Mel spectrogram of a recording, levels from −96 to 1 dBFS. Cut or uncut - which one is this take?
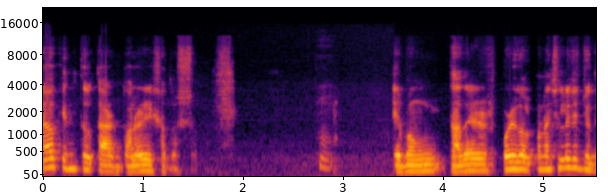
uncut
